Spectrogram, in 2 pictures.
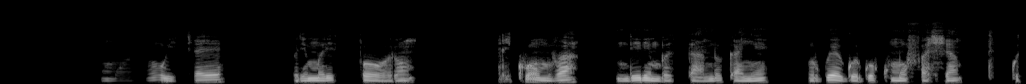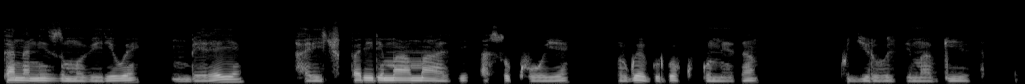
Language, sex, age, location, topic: Kinyarwanda, male, 18-24, Kigali, health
